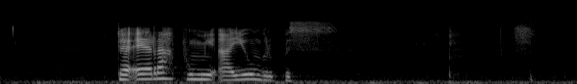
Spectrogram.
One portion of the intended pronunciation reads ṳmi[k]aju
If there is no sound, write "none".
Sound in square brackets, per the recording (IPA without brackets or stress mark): ʔ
